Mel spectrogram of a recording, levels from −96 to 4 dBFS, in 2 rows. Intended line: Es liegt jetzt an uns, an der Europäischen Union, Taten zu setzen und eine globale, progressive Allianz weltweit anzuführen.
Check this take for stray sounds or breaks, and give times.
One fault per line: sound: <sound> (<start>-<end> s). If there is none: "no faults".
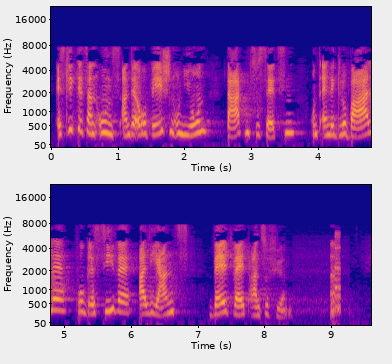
sound: laugh (9.0-9.2 s)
